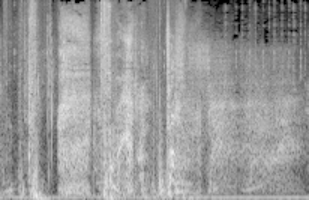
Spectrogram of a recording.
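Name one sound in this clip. Heavy blows thud as a club strikes a creature.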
